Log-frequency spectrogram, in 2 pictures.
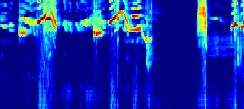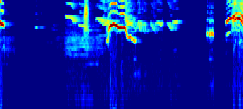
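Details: White-rumped shama in full competition singing: loud looping whistles, rising slurs and sudden harsh bursts, phrases delivered roughly every few seconds with silent gaps between them.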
